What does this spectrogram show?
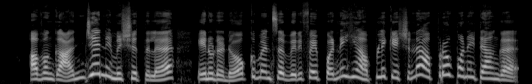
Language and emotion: Tamil, surprised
